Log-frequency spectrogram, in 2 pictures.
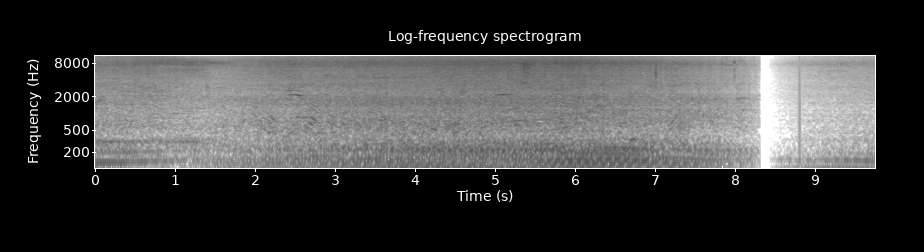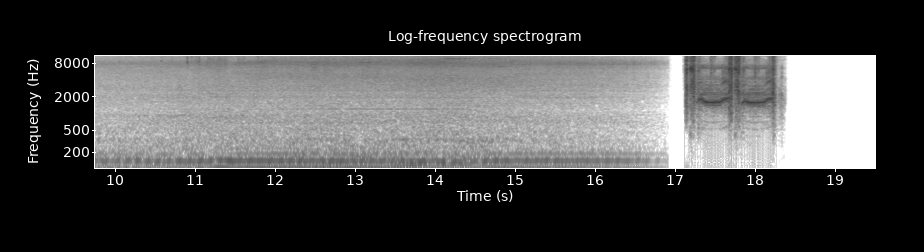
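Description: Car engine and road noise as a Porsche 911 drives past on a city street, then, after a break about eight seconds in, the steady low drone of engine and tyres heard from inside a car moving in slow traffic. Near the end comes a short, loud burst of warbling tones.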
